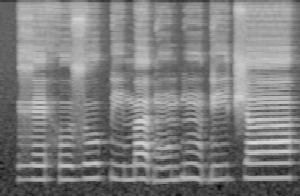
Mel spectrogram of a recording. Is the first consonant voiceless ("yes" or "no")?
no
